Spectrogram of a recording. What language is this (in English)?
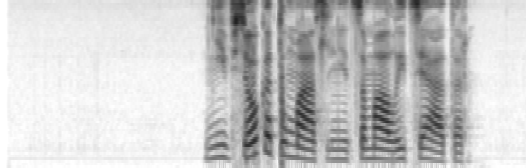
Russian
